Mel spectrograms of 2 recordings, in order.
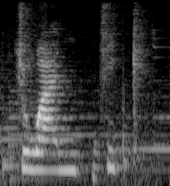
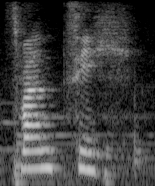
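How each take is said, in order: First: The word begins with a ch sound. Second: The word begins with a ts sound. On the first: The speaker calls it wrong. "ataupun zwanzig, cuancik" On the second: The speaker calls it right. "tapi zwanzig"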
